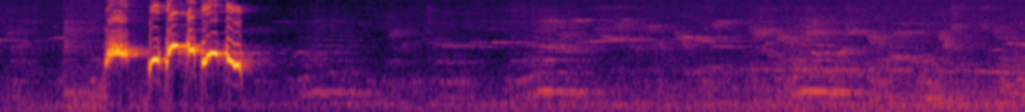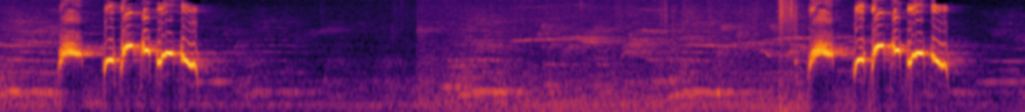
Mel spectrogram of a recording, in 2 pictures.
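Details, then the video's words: Red-whiskered bulbul's morning song, trained as a competitive fighting song: three short, loud phrases of quick looping whistled notes, spaced roughly four to five seconds apart, with soft background murmur between them. "Luyện chào mào hót sáng | chào mào hót đấu"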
